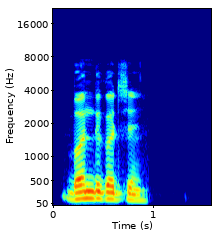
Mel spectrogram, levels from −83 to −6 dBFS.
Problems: none marked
